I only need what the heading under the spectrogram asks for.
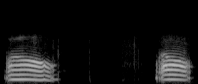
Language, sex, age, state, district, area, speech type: Assamese, female, 18-30, Assam, Charaideo, rural, conversation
